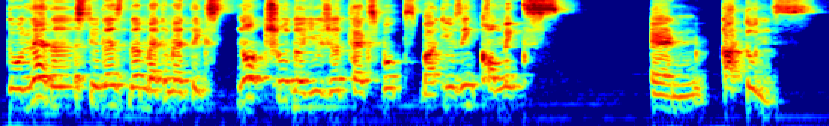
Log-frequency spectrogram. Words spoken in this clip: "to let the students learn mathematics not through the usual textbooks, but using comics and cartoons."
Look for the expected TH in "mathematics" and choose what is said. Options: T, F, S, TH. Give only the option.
T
